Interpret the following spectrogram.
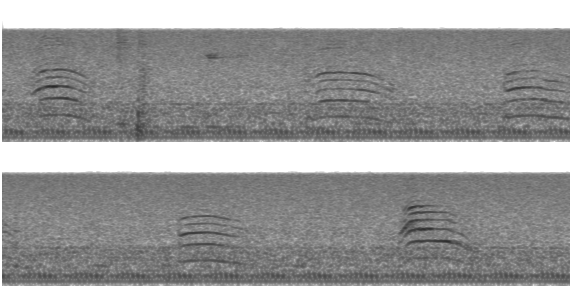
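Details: Recently spayed female foster kitten crying indoors when left alone in a bedroom, meowing very loudly: five drawn-out, arched, harmonic-rich meows about one second apart, one sharp click early on, over a constant low mechanical hum.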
